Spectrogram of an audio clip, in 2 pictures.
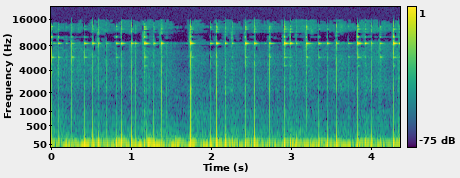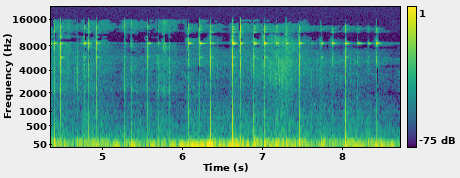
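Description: An empty amber glass wine bottle lies with its base toward the mic while short fingernails tap and scratch the base. The result is a quick, irregular run of dry clicks and light glassy clinks over a low, hollow thump, each tap dying away almost at once.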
